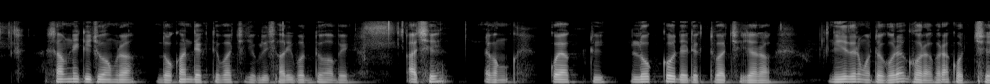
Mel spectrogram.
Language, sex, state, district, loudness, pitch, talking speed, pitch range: Bengali, male, West Bengal, Dakshin Dinajpur, -26 LUFS, 110 Hz, 135 wpm, 105-115 Hz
